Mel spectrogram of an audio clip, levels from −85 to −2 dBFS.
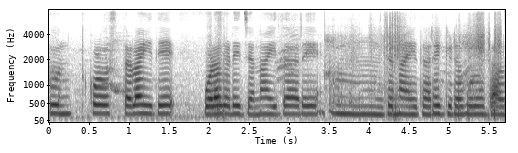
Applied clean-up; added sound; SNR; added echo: none; none; none; none.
